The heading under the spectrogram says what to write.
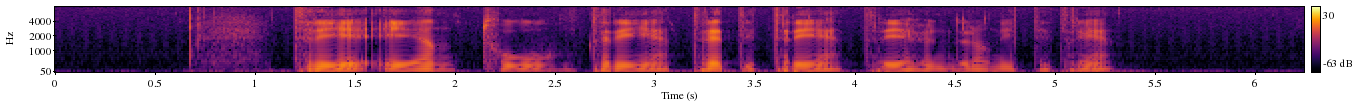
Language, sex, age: Norwegian, male, 63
